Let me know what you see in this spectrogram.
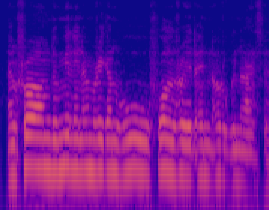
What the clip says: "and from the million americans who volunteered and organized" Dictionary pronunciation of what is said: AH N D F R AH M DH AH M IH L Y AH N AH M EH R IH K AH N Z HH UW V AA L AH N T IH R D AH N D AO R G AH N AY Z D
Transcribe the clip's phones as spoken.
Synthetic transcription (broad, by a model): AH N F R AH M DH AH M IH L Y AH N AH M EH R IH K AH N HH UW F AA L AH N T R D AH N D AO R G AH N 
